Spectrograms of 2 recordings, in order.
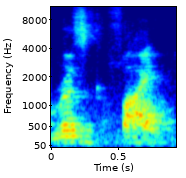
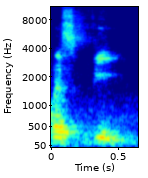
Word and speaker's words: RISC-V: that eventually was called risk five it is pronounced as five not risk B okay so very very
